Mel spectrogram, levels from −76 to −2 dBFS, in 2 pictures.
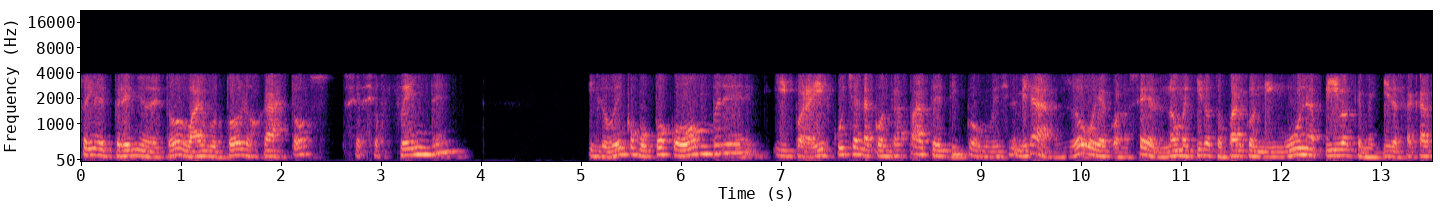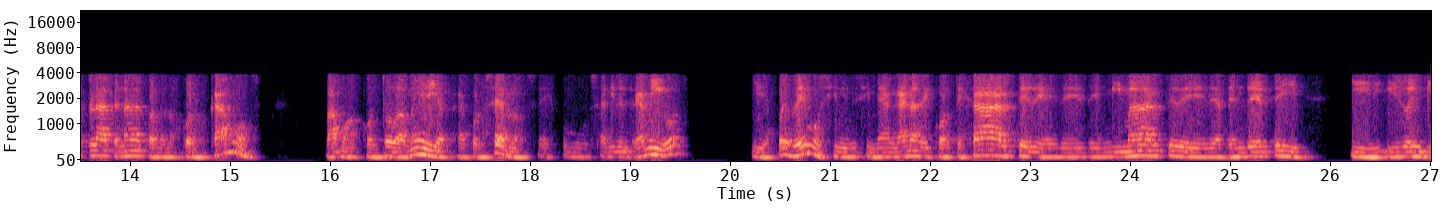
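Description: Speech heard through G.726 ADPCM coding for its whole length, with a heavy, rasping hiss that rises and falls with the speech, which points to the 16 kbit/s mode. A spectrogram shows nothing above 3.9 kHz and grainy noise filling the gaps between harmonics.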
